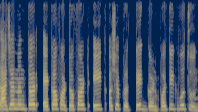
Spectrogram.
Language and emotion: Goan Konkani, neutral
